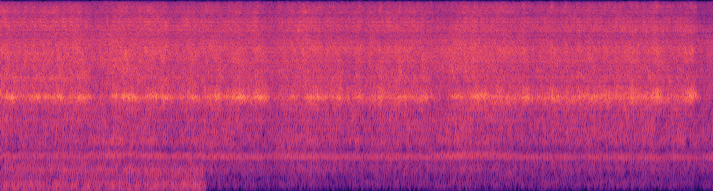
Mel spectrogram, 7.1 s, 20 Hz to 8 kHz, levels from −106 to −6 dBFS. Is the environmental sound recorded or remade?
remade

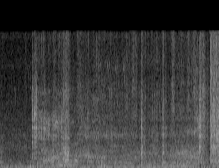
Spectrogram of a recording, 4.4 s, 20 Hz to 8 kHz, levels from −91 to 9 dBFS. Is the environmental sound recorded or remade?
recorded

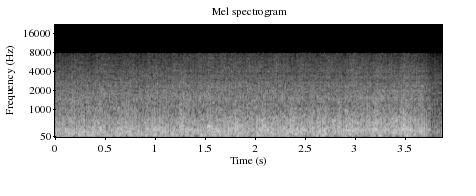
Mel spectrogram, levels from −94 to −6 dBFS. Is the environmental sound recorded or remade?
remade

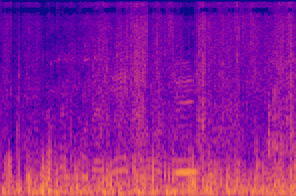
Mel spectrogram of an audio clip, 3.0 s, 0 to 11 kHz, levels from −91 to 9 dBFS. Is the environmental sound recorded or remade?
recorded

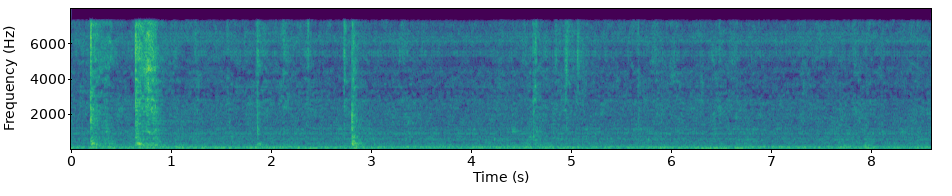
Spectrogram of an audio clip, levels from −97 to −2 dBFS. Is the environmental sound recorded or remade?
remade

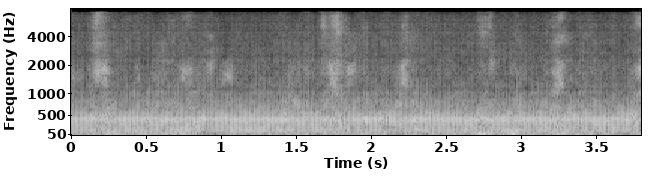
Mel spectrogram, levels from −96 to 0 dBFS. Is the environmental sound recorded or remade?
remade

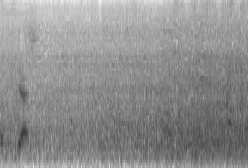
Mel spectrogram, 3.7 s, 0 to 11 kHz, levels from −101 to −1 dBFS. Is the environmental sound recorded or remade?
remade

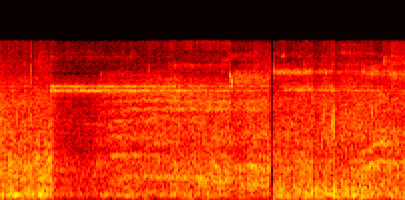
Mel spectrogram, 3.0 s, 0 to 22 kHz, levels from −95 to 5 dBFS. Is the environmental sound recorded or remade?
remade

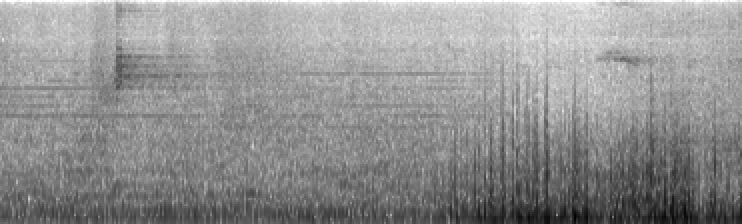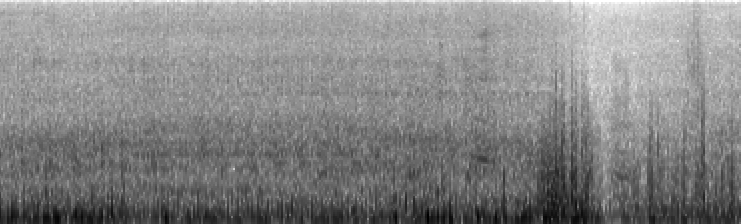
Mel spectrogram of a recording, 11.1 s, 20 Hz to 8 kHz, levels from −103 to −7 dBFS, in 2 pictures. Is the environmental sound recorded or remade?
recorded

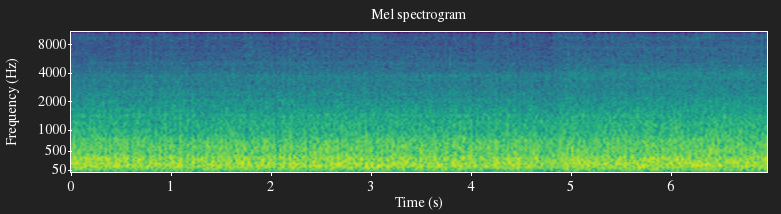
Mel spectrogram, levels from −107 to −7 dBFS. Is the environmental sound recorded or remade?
remade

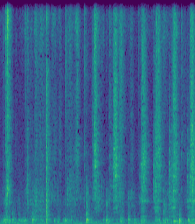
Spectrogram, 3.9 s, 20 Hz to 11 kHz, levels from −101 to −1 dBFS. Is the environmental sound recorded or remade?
recorded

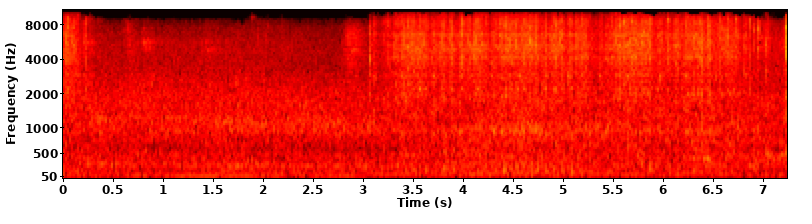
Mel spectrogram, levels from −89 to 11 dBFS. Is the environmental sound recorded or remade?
recorded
